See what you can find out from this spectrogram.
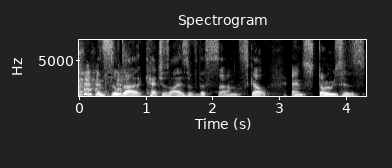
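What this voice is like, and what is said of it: Usual voice. Nothing is said of it.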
